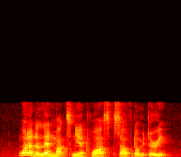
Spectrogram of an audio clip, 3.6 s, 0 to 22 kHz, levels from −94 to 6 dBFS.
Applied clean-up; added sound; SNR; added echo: none; none; none; none.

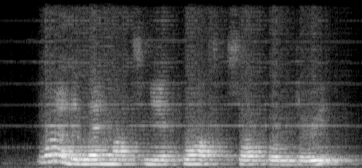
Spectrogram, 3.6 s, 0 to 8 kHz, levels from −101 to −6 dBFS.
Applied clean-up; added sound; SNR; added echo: neural separator model SepFormer DNS4.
